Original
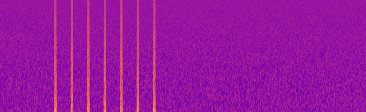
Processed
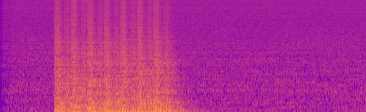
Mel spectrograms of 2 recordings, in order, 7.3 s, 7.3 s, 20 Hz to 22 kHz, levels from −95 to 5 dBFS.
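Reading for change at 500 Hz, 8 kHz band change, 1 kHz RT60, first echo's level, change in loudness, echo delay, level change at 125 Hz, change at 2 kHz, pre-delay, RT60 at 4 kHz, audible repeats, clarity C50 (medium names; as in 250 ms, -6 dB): +6.5 dB, +3.0 dB, 1.2 s, -3.5 dB, +5.0 dB, 199 ms, +7.5 dB, +5.5 dB, 30 ms, 0.80 s, 1, -5.0 dB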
